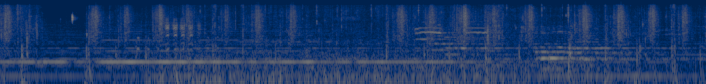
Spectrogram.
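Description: Sheep bleat in the survival game Enshrouded, a few short wavering calls rising over a constant low rumble of game ambience, moderately close and without speech.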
